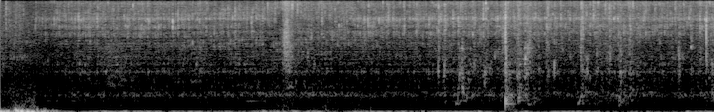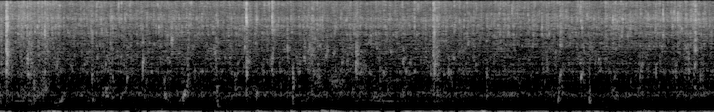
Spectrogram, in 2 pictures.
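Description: Water trickling and splashing in an aquaponics system, a low steady pour with a few faint scattered ticks.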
